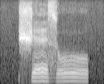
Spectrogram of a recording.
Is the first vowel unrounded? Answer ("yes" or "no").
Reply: yes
